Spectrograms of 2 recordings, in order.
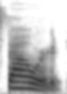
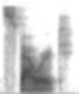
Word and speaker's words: Spowart: Yeah, it's Spowart. It's a little Spowart. Unusual. Apparently it's Scottish in origin, but Spowart.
